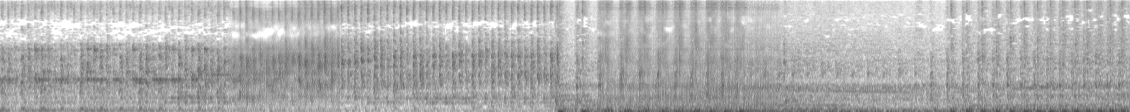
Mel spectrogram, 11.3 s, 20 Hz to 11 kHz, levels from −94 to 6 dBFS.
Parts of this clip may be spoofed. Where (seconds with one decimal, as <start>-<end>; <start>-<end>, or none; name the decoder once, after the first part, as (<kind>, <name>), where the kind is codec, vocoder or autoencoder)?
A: 2.3-3.4 (vocoder, Vocos); 6.0-7.8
